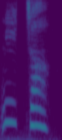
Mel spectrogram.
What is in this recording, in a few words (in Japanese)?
shonen nichan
